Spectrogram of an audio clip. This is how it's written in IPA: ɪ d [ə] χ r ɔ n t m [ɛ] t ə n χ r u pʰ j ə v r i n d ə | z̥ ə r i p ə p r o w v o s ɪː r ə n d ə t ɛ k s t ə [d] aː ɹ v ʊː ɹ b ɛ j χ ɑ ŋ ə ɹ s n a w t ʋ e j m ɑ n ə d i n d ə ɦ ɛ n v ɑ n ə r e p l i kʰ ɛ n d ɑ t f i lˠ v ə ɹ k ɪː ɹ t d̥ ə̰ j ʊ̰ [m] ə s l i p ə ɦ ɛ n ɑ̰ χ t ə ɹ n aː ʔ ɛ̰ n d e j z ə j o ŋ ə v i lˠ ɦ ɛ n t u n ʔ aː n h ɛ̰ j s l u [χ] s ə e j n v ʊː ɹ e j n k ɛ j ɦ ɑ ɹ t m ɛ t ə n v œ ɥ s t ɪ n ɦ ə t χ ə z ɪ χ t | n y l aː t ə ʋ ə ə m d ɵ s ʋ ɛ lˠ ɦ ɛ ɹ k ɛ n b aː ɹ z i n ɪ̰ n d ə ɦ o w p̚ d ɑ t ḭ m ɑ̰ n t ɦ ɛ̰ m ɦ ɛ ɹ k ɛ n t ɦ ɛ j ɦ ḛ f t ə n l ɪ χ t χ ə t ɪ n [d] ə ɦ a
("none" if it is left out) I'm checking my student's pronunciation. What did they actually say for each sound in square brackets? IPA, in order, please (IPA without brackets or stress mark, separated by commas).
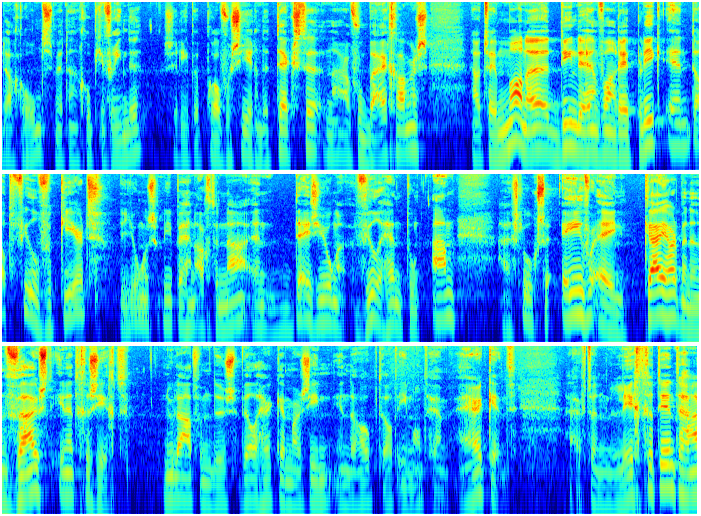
ɑ, ɛ, n, ŋ, χ, t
